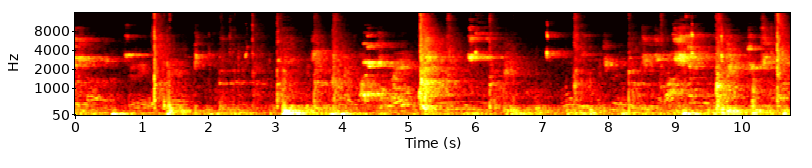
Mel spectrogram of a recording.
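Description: Badminton rally: rackets striking the shuttlecock about once a second, with sneakers squeaking on a wooden court floor, echoing in a large hall.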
